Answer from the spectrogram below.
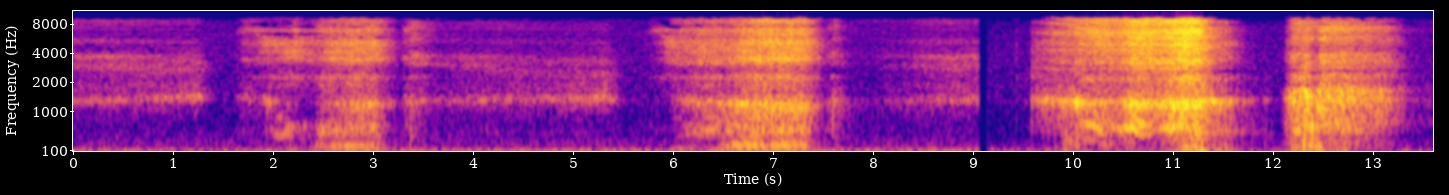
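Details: Harsh, rattling snores on the breaths, growing louder, about four breaths over roughly fourteen seconds, recorded with the SnoreLab snoring app during sleep. Snoring.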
